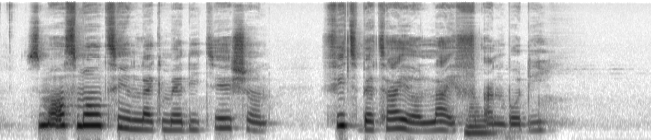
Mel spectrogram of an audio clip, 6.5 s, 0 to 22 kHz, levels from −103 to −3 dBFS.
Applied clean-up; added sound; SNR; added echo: none; Brass instrument; 10 dB; none.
